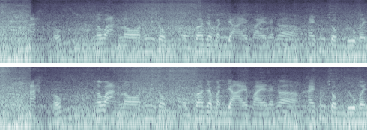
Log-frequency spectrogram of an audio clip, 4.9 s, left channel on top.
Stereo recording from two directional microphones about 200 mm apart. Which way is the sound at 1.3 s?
20° right (ahead or behind).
